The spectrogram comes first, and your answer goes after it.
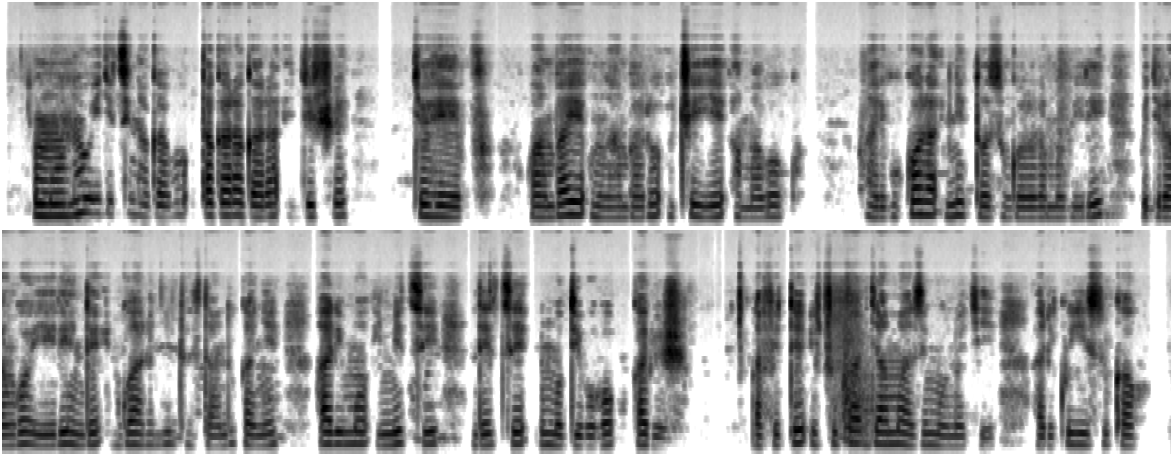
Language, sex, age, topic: Kinyarwanda, female, 18-24, health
